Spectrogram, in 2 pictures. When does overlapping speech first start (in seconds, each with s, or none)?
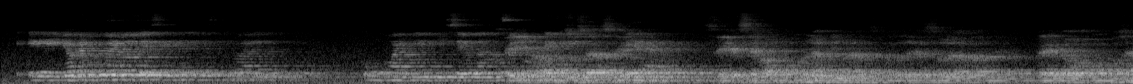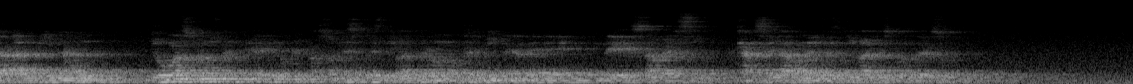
5.0 s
